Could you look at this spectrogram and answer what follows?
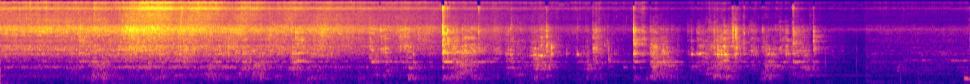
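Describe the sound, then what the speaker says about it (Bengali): Water is poured into a pot of chicken dum biryani and stirred, a gushing splash that settles into scraping and clinking of a spoon against the vessel before quieting. "এবার জল দিয়ে দেবো এর মধ্যে"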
